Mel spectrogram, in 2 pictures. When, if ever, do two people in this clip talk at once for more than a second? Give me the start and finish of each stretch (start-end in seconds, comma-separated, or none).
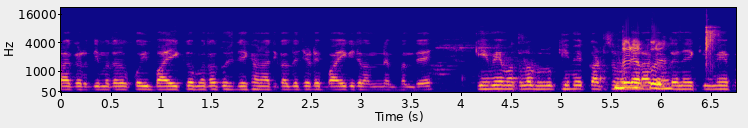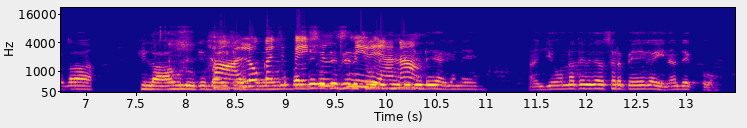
8.3-10.2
